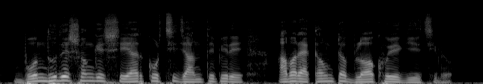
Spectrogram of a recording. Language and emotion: Bengali, sad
